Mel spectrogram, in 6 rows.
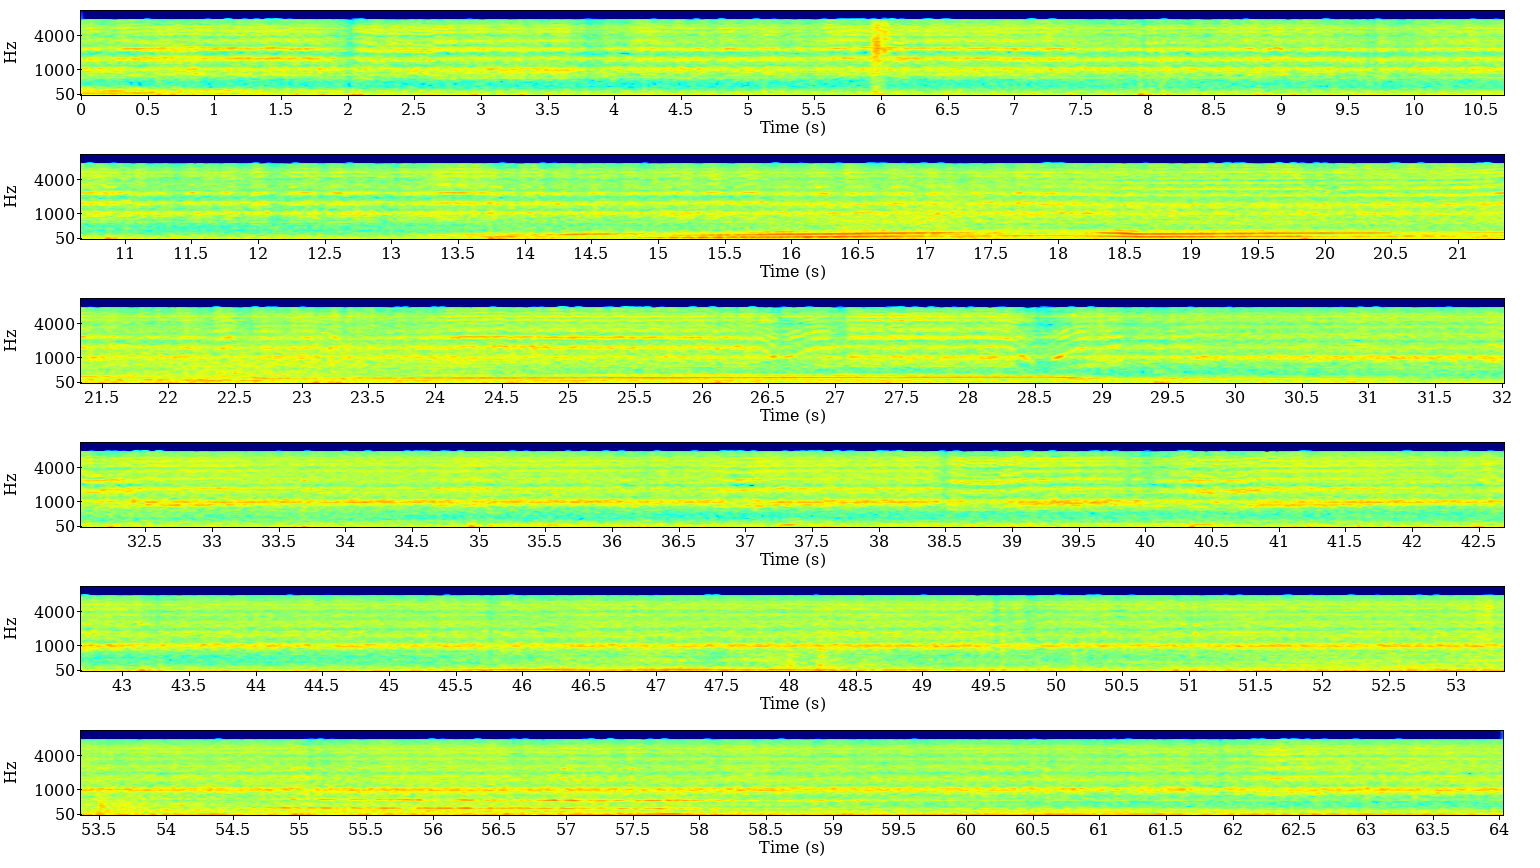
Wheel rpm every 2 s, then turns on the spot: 210, 210, 210, 210, 210, 210, 210, 210, 210, 190, 190, 200, 200, 190, 180, 230, 230, 230, 230, 220, 220, 230, 230, 230, 230, 230, 230, 230, 230, 230, 230, 230.
none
